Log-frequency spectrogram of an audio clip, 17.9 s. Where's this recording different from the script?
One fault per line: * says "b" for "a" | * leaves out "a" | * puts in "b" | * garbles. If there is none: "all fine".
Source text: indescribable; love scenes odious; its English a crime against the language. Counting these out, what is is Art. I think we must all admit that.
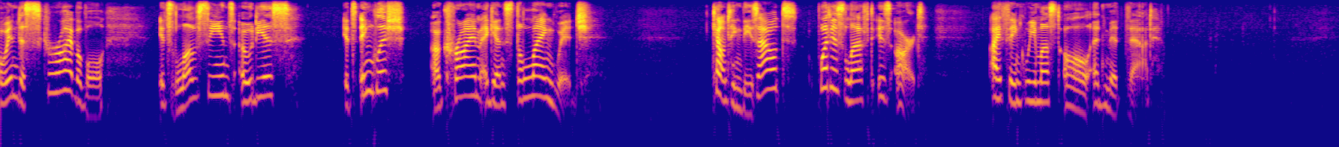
* puts in "its"
* puts in "left"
